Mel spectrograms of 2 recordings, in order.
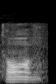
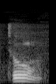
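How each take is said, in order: First: Tom said like the name, short o; mock-wrong tomb; wrong pronunciation. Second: Tomb said TOOM, b silent; tomb with a long oo; corrected tomb; correct pronunciation. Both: Shown as a demonstration. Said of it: "It's not Tom".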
